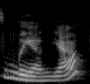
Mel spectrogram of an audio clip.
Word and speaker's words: Lagniappe: Okay, first of all, it is spelled very differently than how you pronounce it. Their name is Lagniappe.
